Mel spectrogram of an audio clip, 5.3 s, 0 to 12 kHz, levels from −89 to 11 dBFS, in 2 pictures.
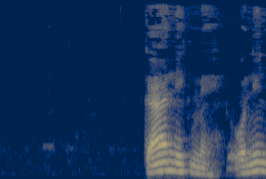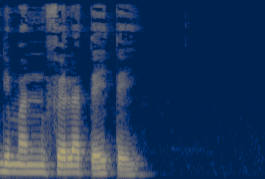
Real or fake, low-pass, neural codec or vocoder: real; 10.8 kHz; none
